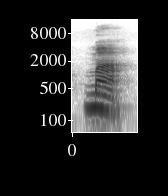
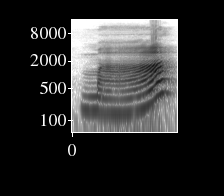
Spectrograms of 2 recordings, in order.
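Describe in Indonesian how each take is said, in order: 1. Nada langsung turun ke level rendah. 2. Nada naik dari rendah ke tinggi. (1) "nada rendah, ... Jadi dia langsung jatuh ke bawah" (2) "Kalau bangkit sebaliknya"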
